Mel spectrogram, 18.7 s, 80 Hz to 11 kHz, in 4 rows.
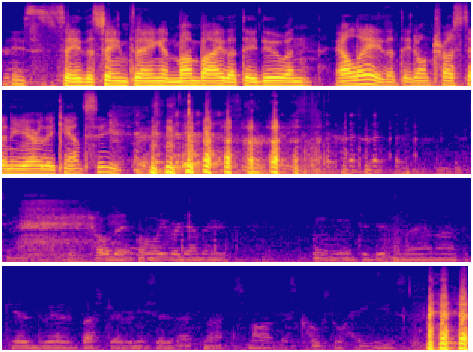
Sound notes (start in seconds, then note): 5.8 laughs; 18.3 laughing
